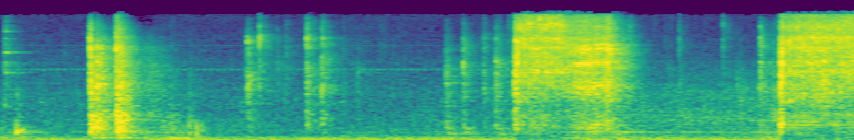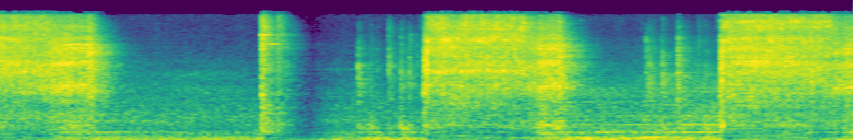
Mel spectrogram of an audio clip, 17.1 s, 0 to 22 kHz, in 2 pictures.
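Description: A ratchet wrench backs out the pump bolts on a 62TE transmission during a teardown, with bursts of rapid clicking several seconds long separated by short pauses and scattered isolated clicks, loud and close with no talking.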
